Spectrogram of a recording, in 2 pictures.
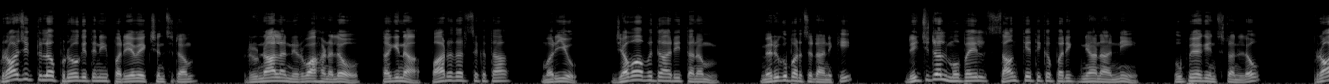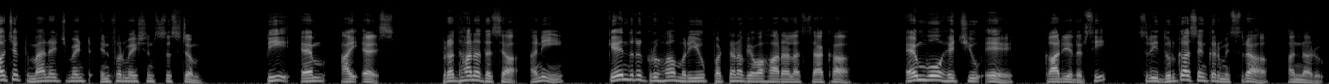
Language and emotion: Telugu, neutral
